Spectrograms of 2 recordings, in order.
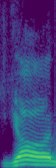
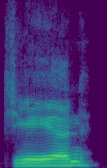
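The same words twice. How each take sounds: First: The name is said in a Norwegian way. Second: The name is said in an English way. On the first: This is how the name is actually pronounced. The speaker calls it right. "his name is pronounced Jan" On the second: This is the usual English reading of the name. The speaker calls it wrong. "instead of Jan"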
